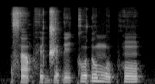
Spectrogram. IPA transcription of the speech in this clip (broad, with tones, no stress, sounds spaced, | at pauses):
s ã˨ pʰ ɪ˨ d͡ʒ ɪ˨ ɗ i˨ k u˦ ɗ u˦ m u˨ pʰ ũ˦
